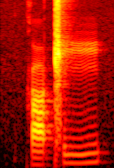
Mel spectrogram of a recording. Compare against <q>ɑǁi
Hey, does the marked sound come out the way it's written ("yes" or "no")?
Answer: no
